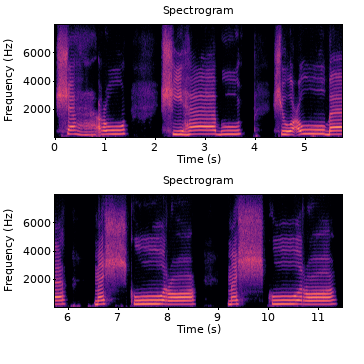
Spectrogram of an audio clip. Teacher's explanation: udaranya menyebar pada mulut yang keluar secara bersamaan ketika mengucapkan huruf shin. · Hurufnya ada 1, hanya ada shin. Ya, pengucapan huruf disertai dengan menyebarnya suara di dalam mulut. Suara terdorong dengan kuat. · Ya, tersebarnya suara shin dari makrotnya sehingga menabrak dinding dalam gigi atas dan bawah. Jadi anginnya itu menyebar sampai menabrak gigi atas dan gigi bawah. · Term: sifat tafashi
